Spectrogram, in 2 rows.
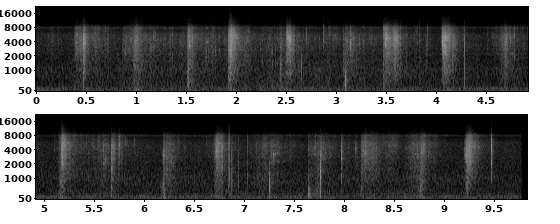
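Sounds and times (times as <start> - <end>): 
faint footsteps crushing: 0.0 - 9.6.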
